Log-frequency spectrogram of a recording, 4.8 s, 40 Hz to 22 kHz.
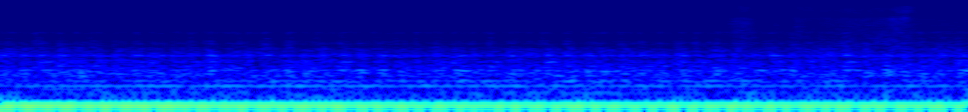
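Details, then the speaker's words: Casablanca Broadway Limited Inteli-Touch ceiling fan, built June 1985, original RMM1 Inteli-Touch system, running at speed five: steady low hum with dry, uneven rumble underneath; worn motor bearing noise, likely needing bearing replacement. "go to speed five the bearing seem better days I don't think this bearing noise is going away"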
